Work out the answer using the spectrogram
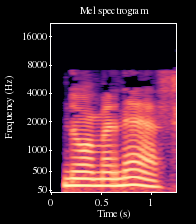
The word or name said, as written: Normanesque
